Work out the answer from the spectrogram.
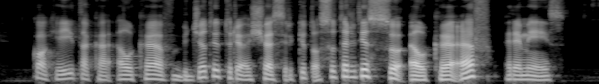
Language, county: Lithuanian, Kaunas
